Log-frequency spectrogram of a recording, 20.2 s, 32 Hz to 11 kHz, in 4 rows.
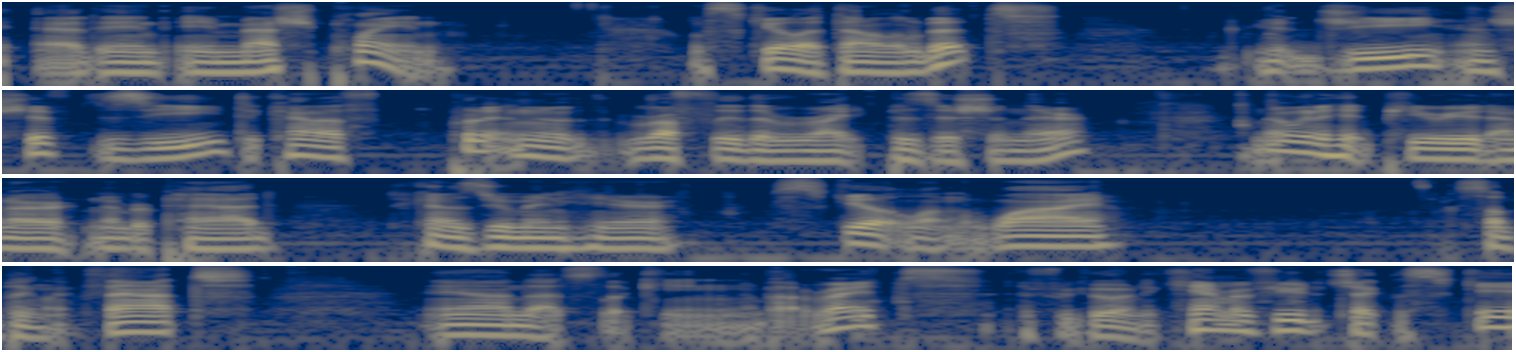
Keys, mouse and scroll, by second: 2.0 s, 4.1 g, 8.3-10.3 middle drag, 9.1 KP_Decimal, 10.3 z, 11.0 click, 12.1 s, 18.7 click, 19.3 KP_0, 19.9 z.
